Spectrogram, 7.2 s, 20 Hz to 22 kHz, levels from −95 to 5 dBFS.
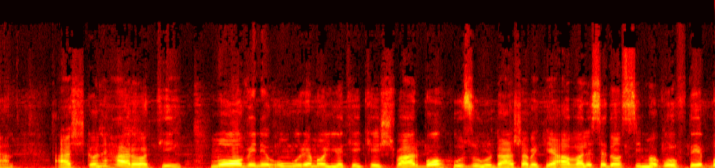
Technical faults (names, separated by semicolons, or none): none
